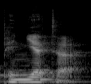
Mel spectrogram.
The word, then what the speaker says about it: Pianeta: But this fight was more of a return fight for Tyson Fury against Francesco Pianeta.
